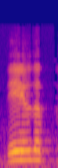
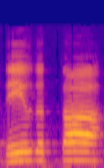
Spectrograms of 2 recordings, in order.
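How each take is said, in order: First: The final vowel is said closed. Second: The final vowel is said open.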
